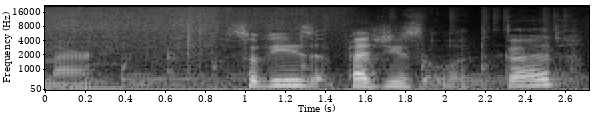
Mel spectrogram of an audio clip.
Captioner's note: pan sizzling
